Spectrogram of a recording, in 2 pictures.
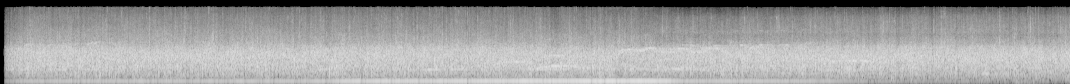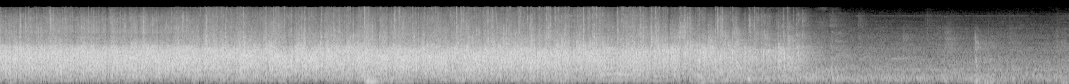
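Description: Concert audience applauding steadily, with a low steady hum underneath for about the first half; the applause dies away near the end.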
